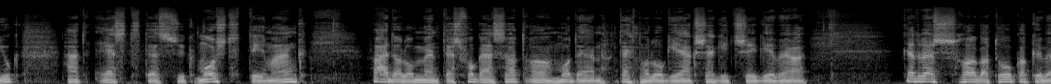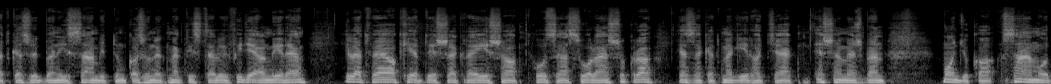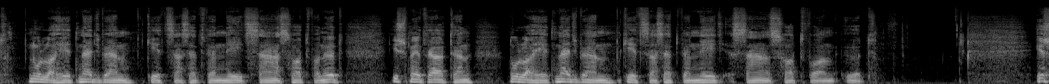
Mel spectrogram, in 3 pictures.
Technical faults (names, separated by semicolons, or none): none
